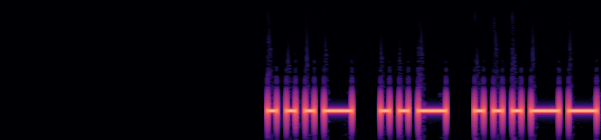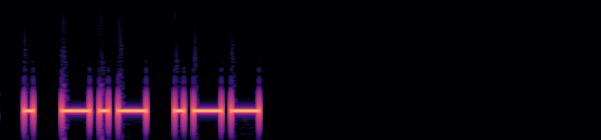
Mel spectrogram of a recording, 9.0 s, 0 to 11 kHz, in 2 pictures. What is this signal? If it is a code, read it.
Morse code, heard as a keyed tone, about 17 wpm, 700 Hz. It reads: VU3EKW
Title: DXCC-100 Call Signs - 6 Characters - Repeated 3x - 17wpm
